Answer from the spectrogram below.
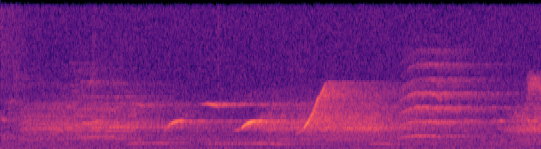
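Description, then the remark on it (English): Birds sing in a series of thin, whistled notes and quick rising chirps, fairly soft, over a steady low background hum. No one speaks. “Many of the birds can still be encountered in the margins and wild pockets of the city that are still capable of supporting them.”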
